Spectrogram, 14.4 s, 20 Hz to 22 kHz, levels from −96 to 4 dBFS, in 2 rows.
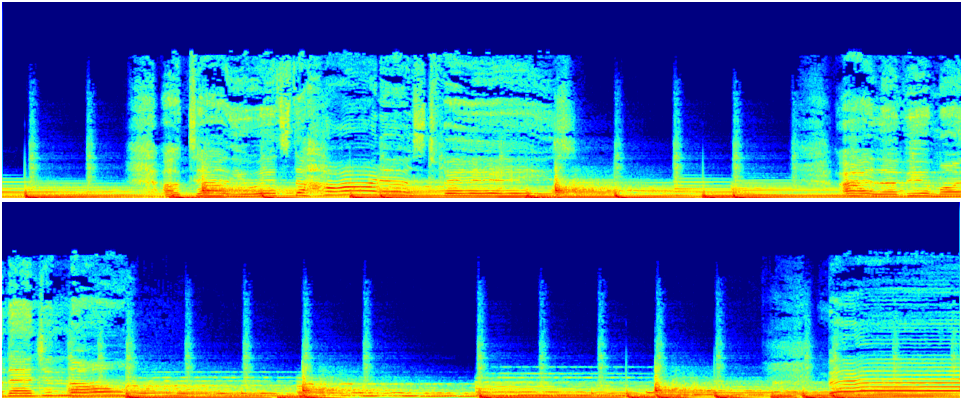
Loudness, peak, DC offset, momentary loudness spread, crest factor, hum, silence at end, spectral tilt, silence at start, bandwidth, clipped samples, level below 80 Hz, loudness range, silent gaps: -12 LUFS; 0 dBFS; under 0.1%; 8 LU; 10 dB; none; 0 s; -7 dB/octave; 0 s; 16.5 kHz; under 0.1%; -18 dBFS; 3 LU; none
